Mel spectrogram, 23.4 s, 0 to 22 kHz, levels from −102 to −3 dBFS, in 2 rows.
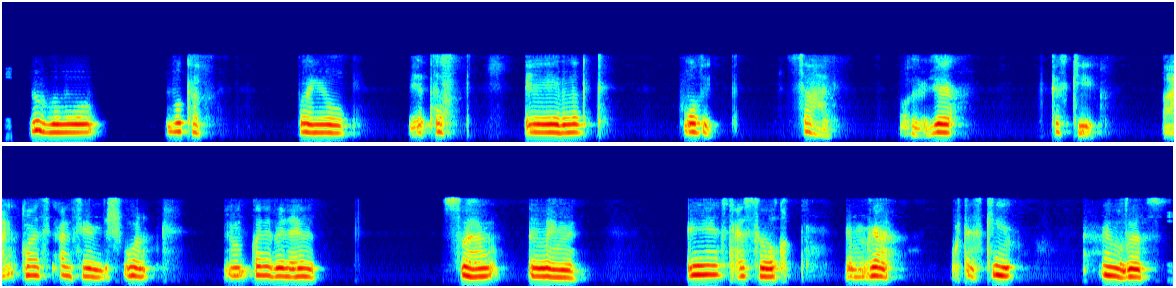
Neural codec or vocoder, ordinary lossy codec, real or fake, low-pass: codec, 24 kHz, 0.9 kbps, WavTokenizer, medium music audio release; none; fake; 5.4 kHz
